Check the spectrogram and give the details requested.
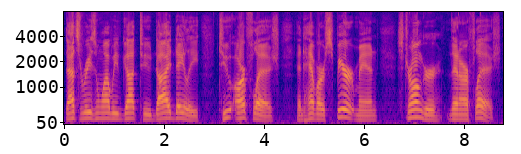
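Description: Slow-paced man preaching, very clear voice. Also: fairly high pitch, fairly bright tone, no echo, clean studio sound. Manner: exhorting, addressing listeners directly as folks; folksy, colloquial phrasing. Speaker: radio preacher. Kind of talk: radio sermon with scripture reading.

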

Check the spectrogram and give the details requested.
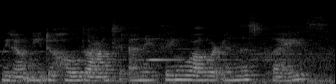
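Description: A woman leading a guided meditation in a soothing, unhurried manner, pausing between phrases. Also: medium pitch, flat delivery. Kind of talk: guided meditation, slow instruction. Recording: very echoey room with music. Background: meditation music.

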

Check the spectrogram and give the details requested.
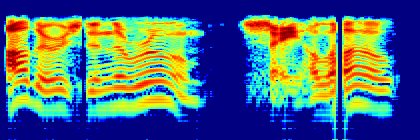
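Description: An automated announcer on a phone chat line, reading flat recorded prompts. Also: mid-range voice, normal speed, no echo. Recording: dry tinny phone line.

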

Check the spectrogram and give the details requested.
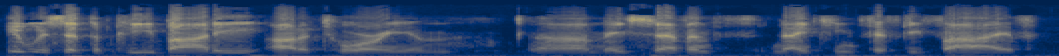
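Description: A man's voice: lowish voice, expressive, moderate pace, sharp tone, rough recording. A man speaking as an interview guest and author, in a conversational storytelling style.

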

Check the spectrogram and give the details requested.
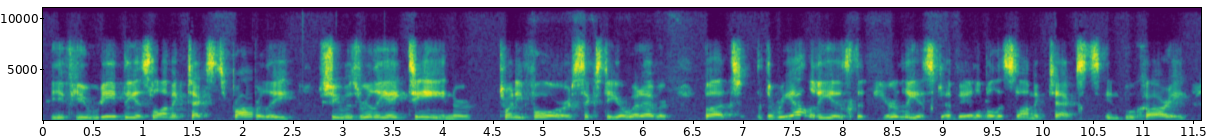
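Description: A man, a guest author, explaining points in a measured way during a talk show interview. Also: fairly high pitch, a little mellow. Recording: dull lo-fi audio with faint noise.

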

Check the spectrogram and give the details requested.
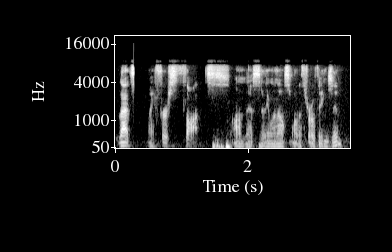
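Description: Gravelly, husky man in earnest talk. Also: deep voice, steady tone, pushed and bright, low-quality recording. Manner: earnest, reflective, slows down to stress points. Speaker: podcast co-host. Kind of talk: casual discussion.

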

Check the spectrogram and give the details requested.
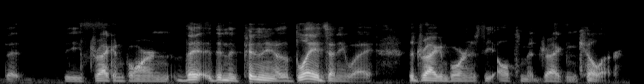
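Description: A man's voice: low voice, a little fast, husky, no echo. A man on a podcast panel, chatting casually about a game on a dull lo-fi mic.

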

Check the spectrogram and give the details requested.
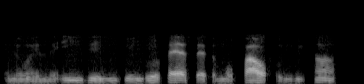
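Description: Deep-voiced man on a phone line. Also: level tone, quick pace, no echo. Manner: loose, emphatic street talk. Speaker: co-host of a call-in show. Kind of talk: casual spiritual chat. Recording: dry tinny phone line.

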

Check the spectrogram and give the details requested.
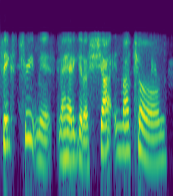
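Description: A man's voice: on the high side, animated. Man rambling on a phone line. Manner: rambling, drawn-out storytelling. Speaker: caller. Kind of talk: casual phone chat. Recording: tinny phone line, faint hiss.

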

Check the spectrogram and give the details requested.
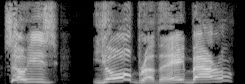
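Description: A man's voice: extremely high pitch, sing-song, unhurried, fairly bright tone, no echo, clean studio sound, voice pushed up, heavily acted. A man voicing a tall, scornful, suspicious drinker itching for a fight, with an indignant drawl, in an audiobook. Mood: challenging. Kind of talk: audiobook character acting.

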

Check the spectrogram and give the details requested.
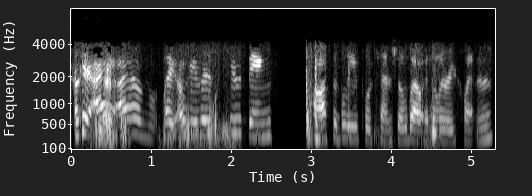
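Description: A woman's voice: fairly high pitch, fairly even intonation, fairly quick, heavy background noise. A woman in her thirties in a casual political chat, blunt and opinionated, swearing freely. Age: 30s. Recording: tinny phone-like line, dry.

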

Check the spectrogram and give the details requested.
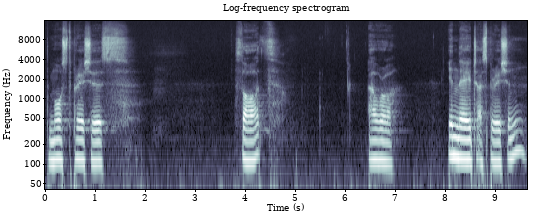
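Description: A man leading a guided meditation in short, contemplative phrases with long pauses between them. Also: mid-range voice, steady tone, mellow. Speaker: meditation teacher. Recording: long reverberant hall echo.

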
